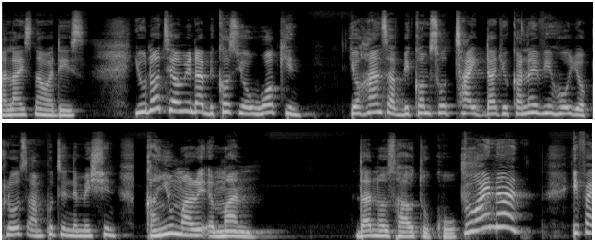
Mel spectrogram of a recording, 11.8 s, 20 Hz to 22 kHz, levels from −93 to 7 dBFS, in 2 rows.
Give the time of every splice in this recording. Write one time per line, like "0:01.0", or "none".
0:07.2
0:10.5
